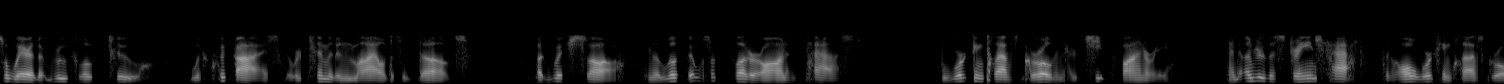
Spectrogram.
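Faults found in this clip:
LPC-10 vocoder, throughout. Buzzy, mechanical robot speech with misplaced buzz and hiss. Each frame excited by pulses or noise, never both, through a ten-pole filter. Nothing above 3.9 kHz. Heavy damage, which fits a 2.4 kbit/s link.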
